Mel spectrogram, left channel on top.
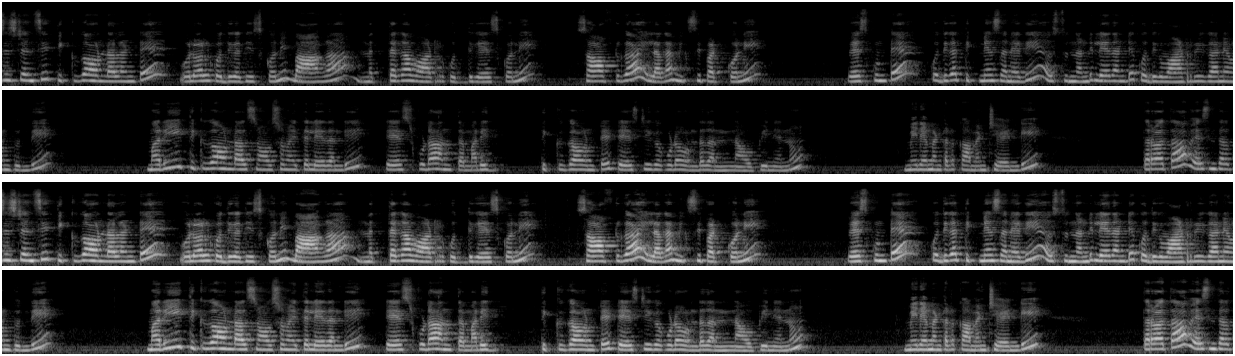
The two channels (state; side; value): quieter; left; 7.7 dB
